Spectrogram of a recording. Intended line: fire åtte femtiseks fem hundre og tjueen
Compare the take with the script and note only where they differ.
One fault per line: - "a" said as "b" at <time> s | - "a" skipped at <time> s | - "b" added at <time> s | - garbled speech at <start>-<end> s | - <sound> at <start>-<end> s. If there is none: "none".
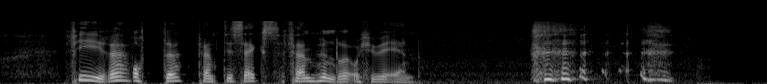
- laugh at 5.3-6.8 s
